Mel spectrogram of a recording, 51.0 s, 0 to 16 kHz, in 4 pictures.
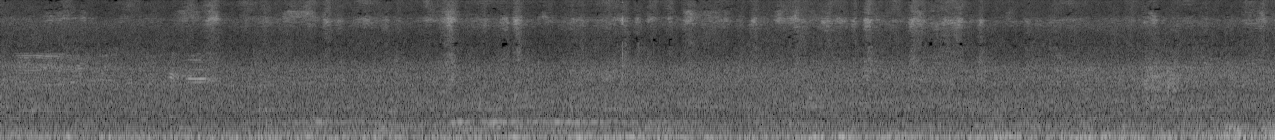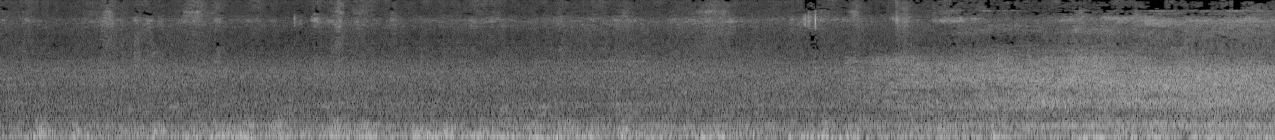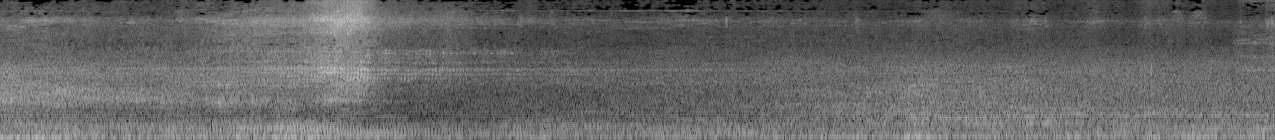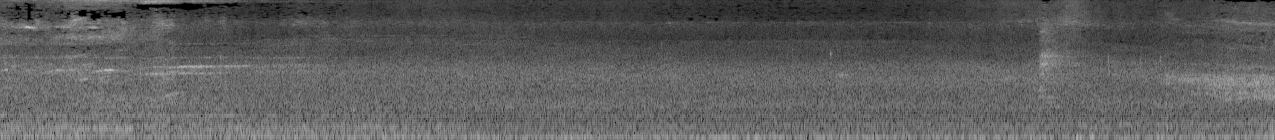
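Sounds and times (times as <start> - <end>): road traffic rumble: 0.0 - 51.0.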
